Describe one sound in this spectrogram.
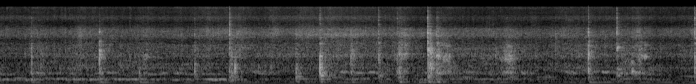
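A metal spatula scrapes and clatters against a cooking pot.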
